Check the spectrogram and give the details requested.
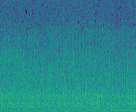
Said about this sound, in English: I remember when I was jump master, and I'd load a bunch of green recruits into an aircraft for that first static line jump. Man, I'd see the looks in their faces when that plane started up.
